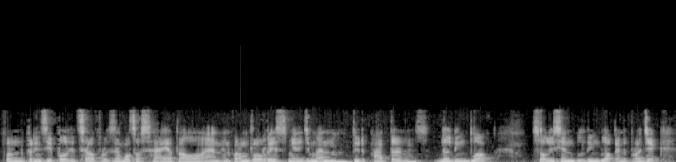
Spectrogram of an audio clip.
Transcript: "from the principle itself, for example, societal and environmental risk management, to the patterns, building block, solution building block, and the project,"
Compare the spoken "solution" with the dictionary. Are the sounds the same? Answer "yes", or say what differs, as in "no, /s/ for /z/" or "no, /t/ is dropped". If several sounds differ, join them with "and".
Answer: no, /s/ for /ʃ/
